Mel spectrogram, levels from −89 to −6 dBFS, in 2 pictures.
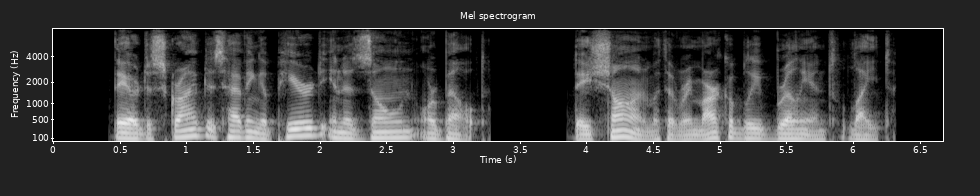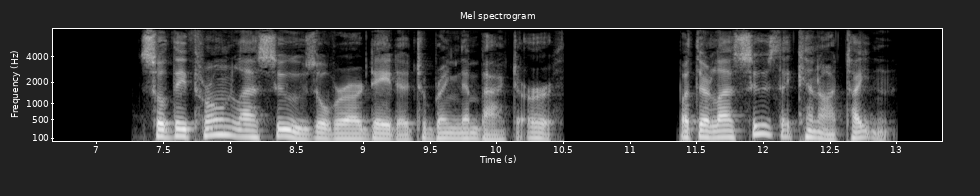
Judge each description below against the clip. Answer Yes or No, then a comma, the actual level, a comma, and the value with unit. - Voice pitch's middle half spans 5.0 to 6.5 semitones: Yes, wide, 5.4 semitones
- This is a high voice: No, low, 100 Hz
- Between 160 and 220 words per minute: Yes, average, 165 wpm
